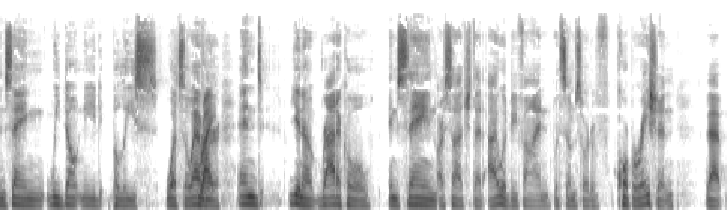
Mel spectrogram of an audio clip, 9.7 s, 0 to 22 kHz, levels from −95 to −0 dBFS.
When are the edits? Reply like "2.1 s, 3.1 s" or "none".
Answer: 1.4 s, 4.2 s, 5.8 s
